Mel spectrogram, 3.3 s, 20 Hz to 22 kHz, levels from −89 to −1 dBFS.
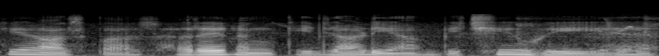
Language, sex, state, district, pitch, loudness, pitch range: Hindi, male, Uttar Pradesh, Varanasi, 120 Hz, -29 LUFS, 115-135 Hz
